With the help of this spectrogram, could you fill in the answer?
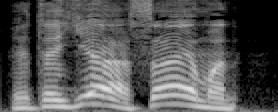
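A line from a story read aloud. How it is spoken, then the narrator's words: Boy shouting. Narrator (Russian): крикнул мальчик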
